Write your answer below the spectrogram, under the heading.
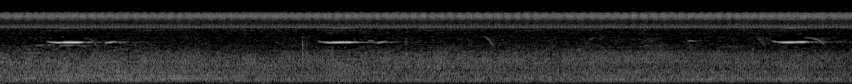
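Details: Quail in Brazil's Nordeste giving brief, clear, level whistles, three in the clip, roughly every three to four seconds, over a constant loud high drone of insects.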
